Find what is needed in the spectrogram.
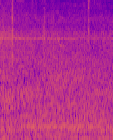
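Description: Steady background rumble of road traffic, with a faint constant hum.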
